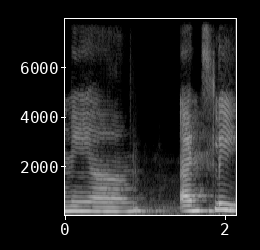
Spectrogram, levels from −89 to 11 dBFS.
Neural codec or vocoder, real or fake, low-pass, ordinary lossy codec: codec, 16 kHz, 4 kbps, X-Codec, HuBERT features, trained on general audio; fake; none; none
